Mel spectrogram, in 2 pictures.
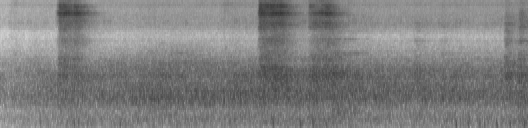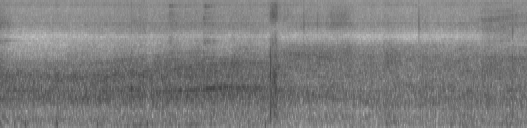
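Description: Steady rush of traffic noise from a nearby highway, swelling in the first second and holding. A faint rising whine comes about seven seconds in, and a sharp click about eight seconds in.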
